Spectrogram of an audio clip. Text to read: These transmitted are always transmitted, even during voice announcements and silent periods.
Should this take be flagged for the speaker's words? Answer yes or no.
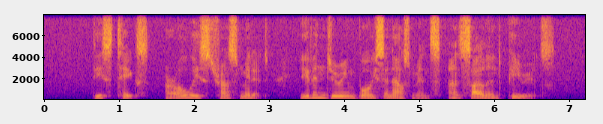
yes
